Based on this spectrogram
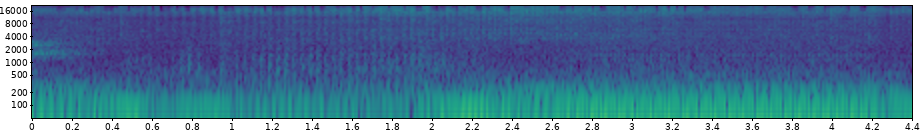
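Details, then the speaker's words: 1982 BMW 302i with a 5-speed manual and a temporarily patched exhaust, pulling away under throttle after backing out: a deep, uneven, blatty rumble swells, sounding like a jalopy. Exhaust leak. "Sounds like a jalopy with that leaky exhaust."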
